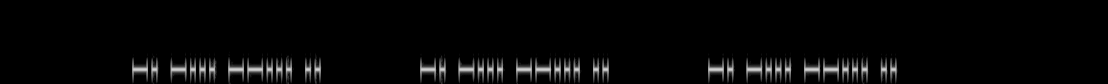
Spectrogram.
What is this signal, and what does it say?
Morse code, heard as a keyed tone, about 25 wpm, 700 Hz. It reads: NB7I NB7I NB7I
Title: USA Call Signs - 4 Characters - Repeated 3x - 25wpm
